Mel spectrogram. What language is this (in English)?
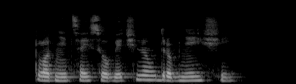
Czech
